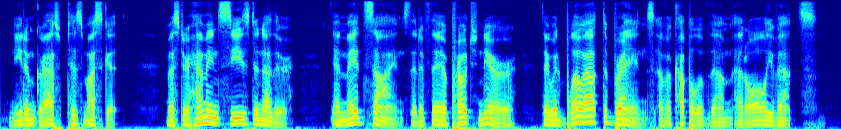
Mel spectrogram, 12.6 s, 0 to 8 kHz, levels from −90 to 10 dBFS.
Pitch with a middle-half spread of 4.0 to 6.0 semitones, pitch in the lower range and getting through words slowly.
No: wide, 5.6 semitones; low, 105 Hz; average, 145 wpm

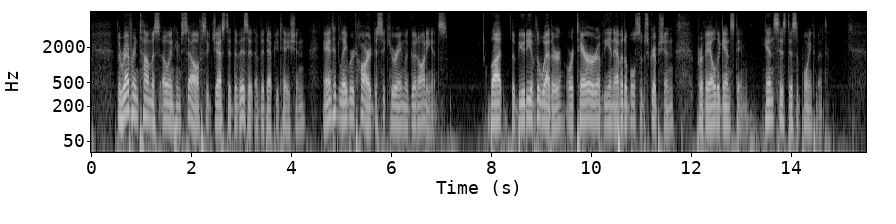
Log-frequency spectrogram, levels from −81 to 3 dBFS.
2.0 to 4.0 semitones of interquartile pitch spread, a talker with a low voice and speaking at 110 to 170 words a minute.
Yes: average, 2.7 semitones; low, 105 Hz; average, 150 wpm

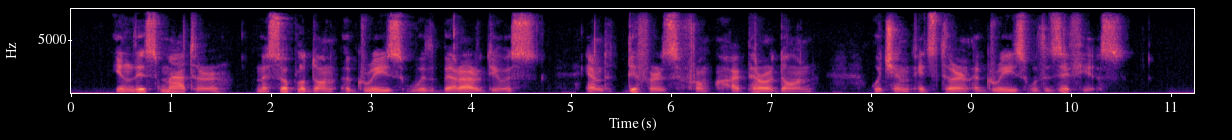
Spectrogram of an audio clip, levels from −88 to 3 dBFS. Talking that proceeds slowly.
Yes: slow, 100 wpm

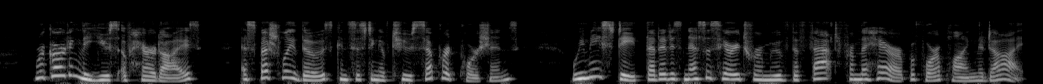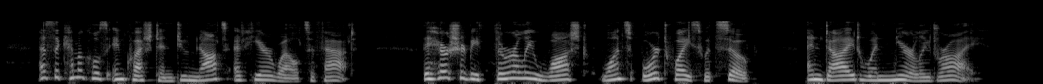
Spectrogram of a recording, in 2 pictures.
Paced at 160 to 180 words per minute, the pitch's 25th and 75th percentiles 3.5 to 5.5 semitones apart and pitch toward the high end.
Yes: average, 165 wpm; average, 4.6 semitones; high, 220 Hz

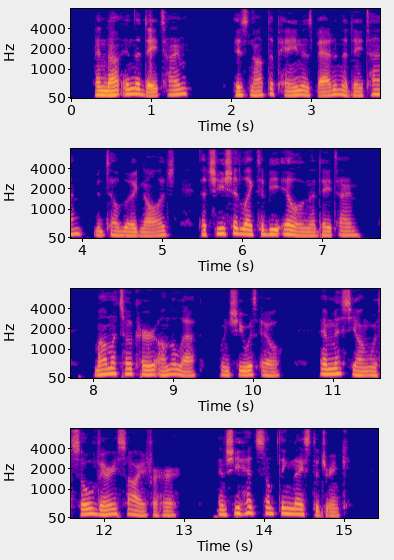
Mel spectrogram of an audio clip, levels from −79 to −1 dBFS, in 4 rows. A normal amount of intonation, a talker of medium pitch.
Yes: average, 4.0 semitones; medium, 145 Hz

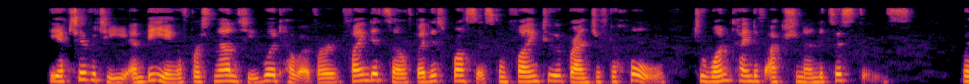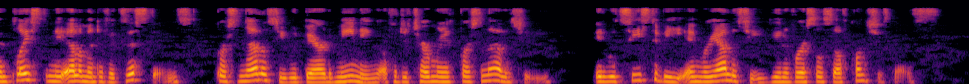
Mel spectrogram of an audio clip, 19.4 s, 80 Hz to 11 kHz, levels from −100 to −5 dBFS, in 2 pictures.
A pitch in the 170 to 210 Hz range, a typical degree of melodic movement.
Yes: high, 190 Hz; average, 3.3 semitones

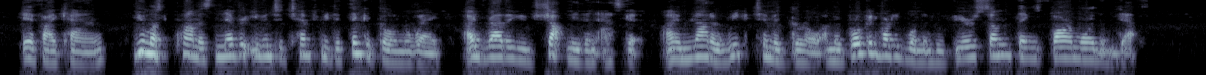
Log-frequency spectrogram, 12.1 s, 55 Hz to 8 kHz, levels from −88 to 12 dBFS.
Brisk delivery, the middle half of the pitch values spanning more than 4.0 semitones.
Yes: fast, 215 wpm; average, 4.9 semitones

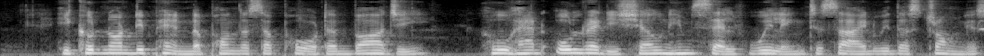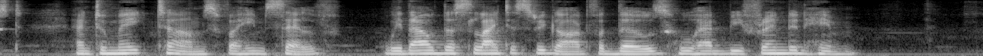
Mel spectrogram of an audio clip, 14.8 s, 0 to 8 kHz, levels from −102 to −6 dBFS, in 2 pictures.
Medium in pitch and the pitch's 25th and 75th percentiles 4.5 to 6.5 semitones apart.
No: medium, 150 Hz; average, 3.0 semitones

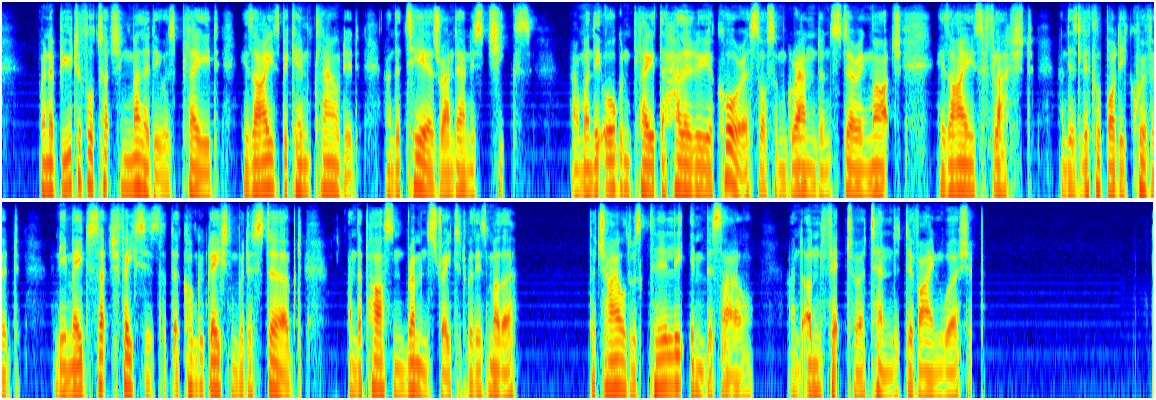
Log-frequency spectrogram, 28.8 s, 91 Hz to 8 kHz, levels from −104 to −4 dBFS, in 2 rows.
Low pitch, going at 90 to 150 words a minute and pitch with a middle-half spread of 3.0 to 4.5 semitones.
Yes: very low, 90 Hz; average, 140 wpm; average, 3.6 semitones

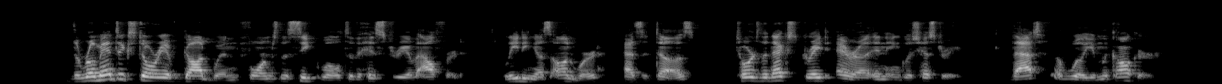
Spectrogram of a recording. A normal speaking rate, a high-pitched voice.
Yes: average, 155 wpm; high, 235 Hz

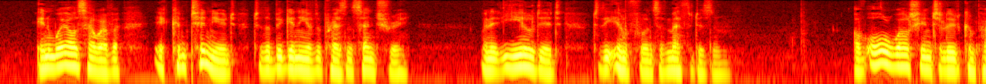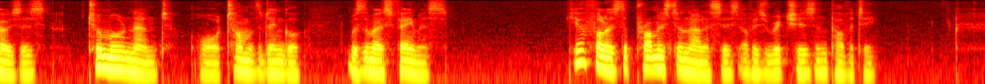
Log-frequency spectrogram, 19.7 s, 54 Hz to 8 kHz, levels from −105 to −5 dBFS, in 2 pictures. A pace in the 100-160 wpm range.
Yes: average, 145 wpm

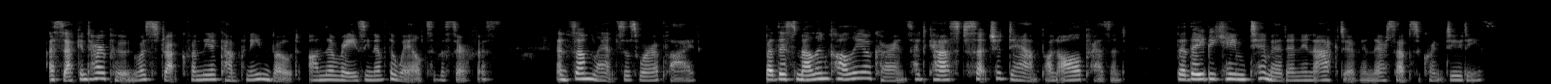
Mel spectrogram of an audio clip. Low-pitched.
No: high, 220 Hz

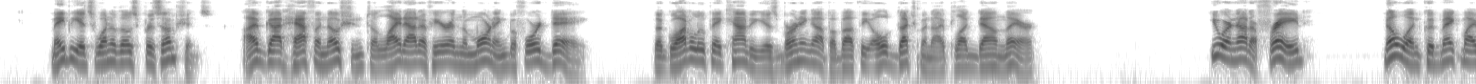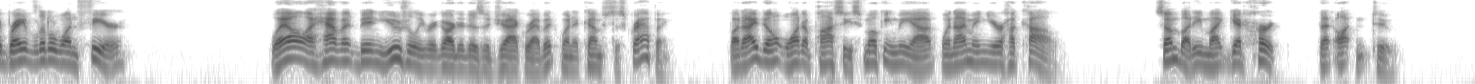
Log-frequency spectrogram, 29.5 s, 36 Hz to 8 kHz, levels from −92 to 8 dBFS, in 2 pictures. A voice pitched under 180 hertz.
Yes: medium, 140 Hz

